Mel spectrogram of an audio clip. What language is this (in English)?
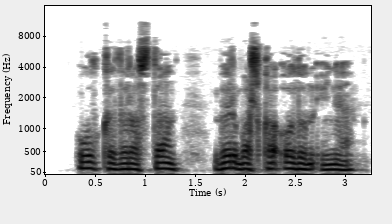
Bashkir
